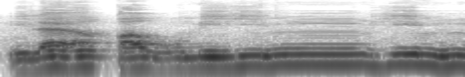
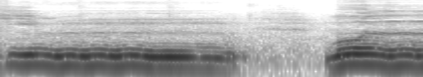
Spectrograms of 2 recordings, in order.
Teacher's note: maksudnya mim dengan mim yang kedua itu yang keluar daripada syafatain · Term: idgham syafawi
